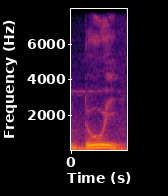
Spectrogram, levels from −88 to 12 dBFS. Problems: constant background noise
